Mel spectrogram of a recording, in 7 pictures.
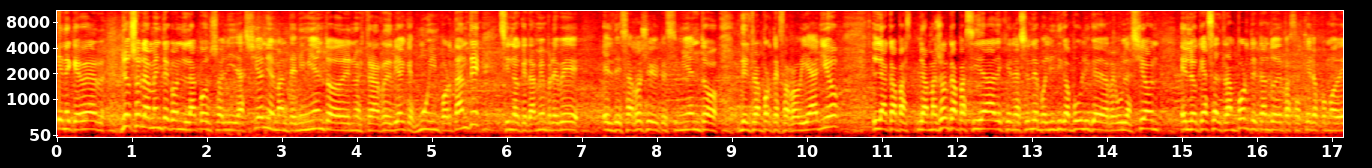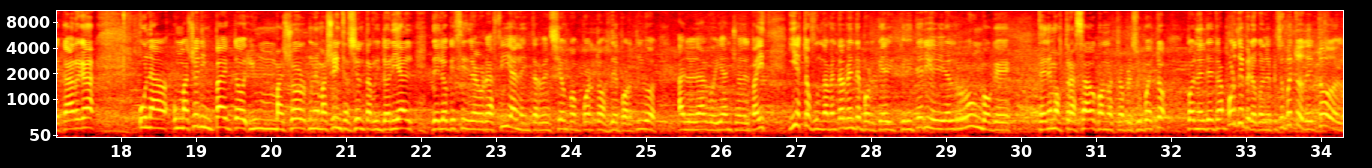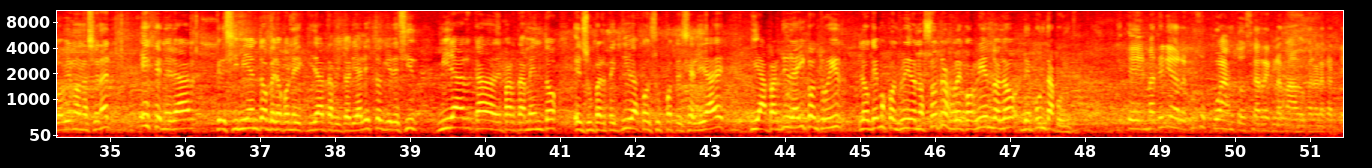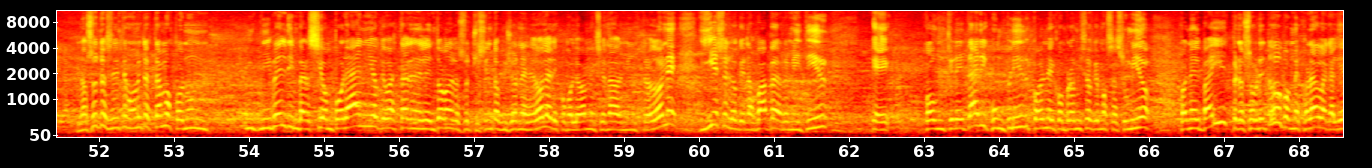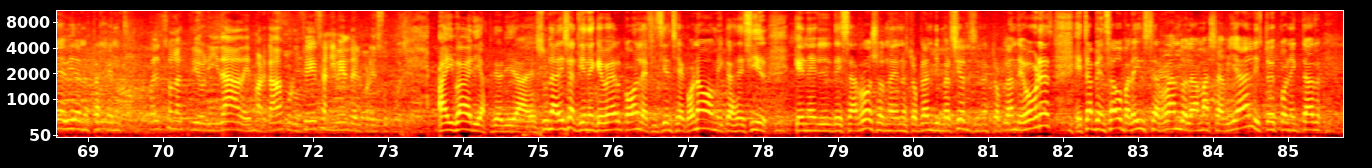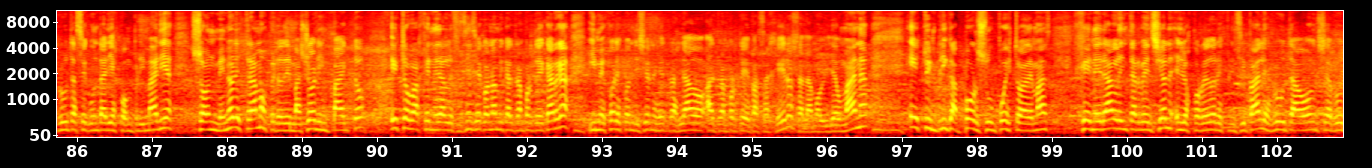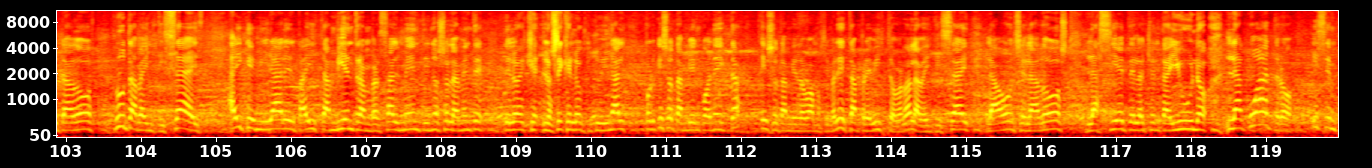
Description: Declaraciones de la ministra de Transporte y Obras Públicas, Lucía Etcheverry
